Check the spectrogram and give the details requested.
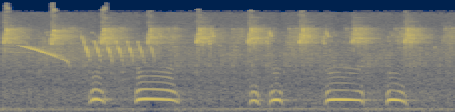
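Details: Great horned owl (Bubo virginianus) recorded in Ecuador: deep, soft hoots in a rhythmic series, short notes mixed with longer drawn-out ones, while faint high chirps and a thin descending whistle sound above.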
